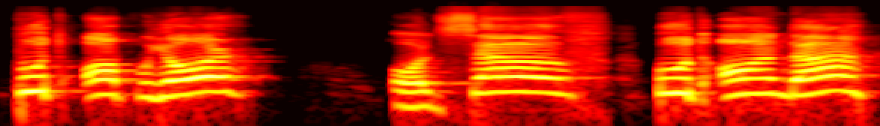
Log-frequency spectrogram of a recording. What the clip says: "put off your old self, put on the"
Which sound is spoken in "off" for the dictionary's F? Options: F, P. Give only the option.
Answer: P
